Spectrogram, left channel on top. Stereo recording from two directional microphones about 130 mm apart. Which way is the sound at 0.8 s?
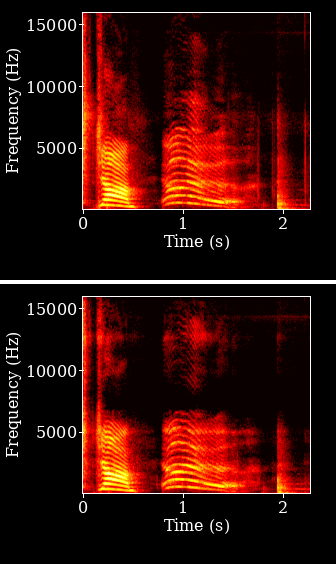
15° right (ahead or behind).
